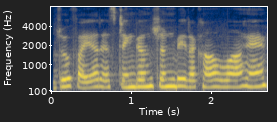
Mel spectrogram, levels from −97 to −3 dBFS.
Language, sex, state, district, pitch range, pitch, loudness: Hindi, female, Delhi, New Delhi, 230-250 Hz, 235 Hz, -12 LUFS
